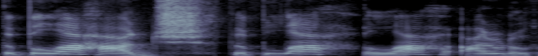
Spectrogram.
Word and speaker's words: Blahaj: Someone says it's blue high. It's blue high. Blow high. People say it's pronounced blow high.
